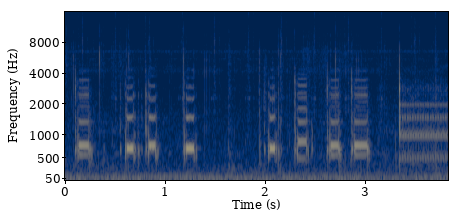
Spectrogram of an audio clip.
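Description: A quick series of about ten electronic keypad beeps as a phone number is dialed to call a daughter, short tones in an uneven rhythm, followed by a steady higher tone at the end.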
